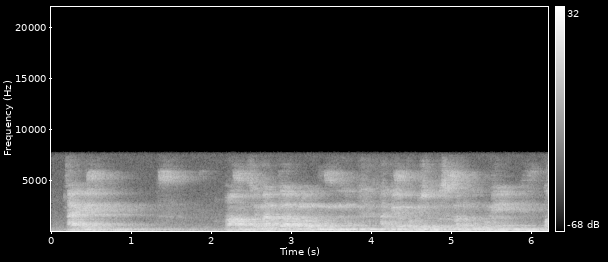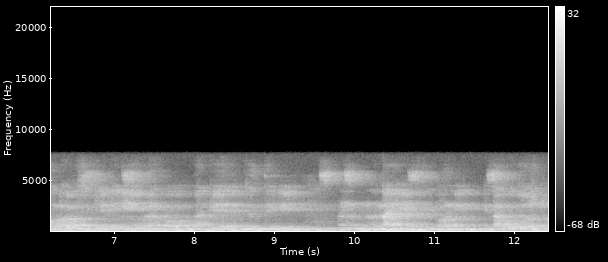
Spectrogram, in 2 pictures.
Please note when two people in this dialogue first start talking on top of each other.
none

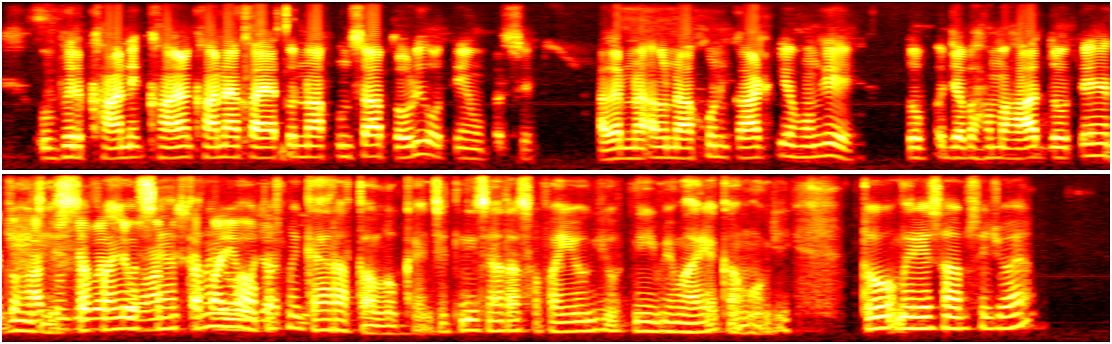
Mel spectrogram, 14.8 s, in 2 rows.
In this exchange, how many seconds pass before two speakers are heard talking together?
7.3 s

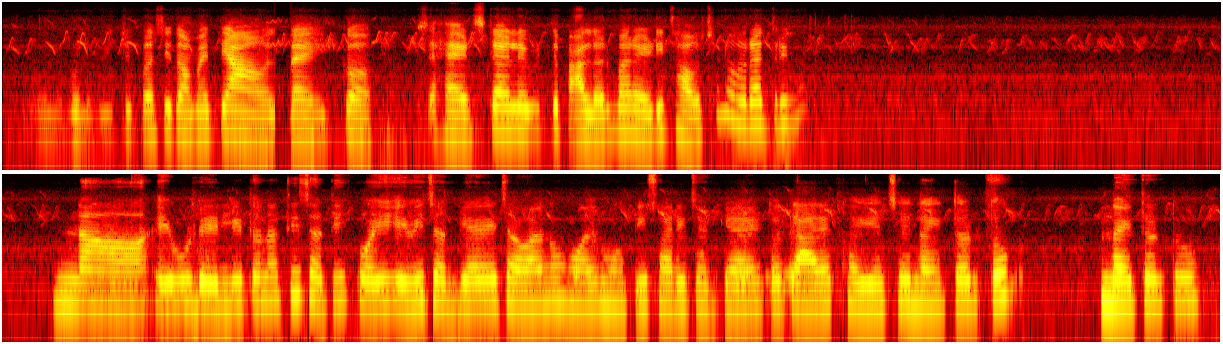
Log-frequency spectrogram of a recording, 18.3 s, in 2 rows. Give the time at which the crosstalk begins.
none

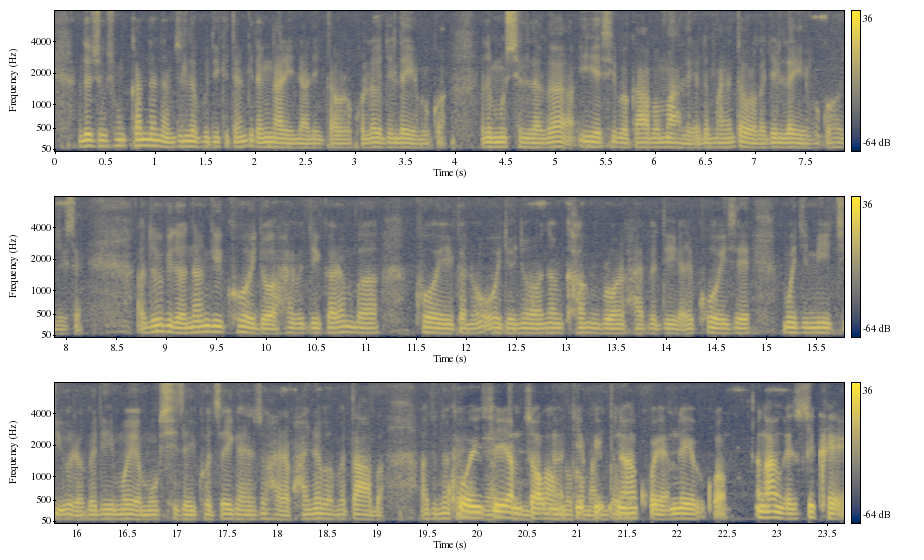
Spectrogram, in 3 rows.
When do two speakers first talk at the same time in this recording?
19.8 s

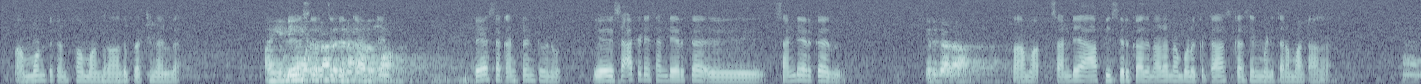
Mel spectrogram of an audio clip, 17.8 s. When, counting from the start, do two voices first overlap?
3.6 s

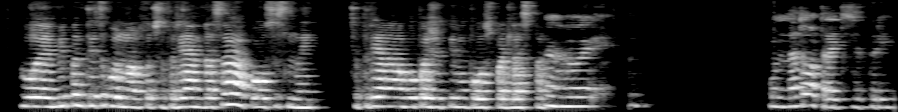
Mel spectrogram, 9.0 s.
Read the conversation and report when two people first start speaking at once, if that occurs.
none

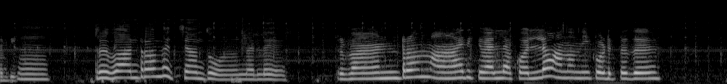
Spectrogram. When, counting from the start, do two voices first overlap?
none

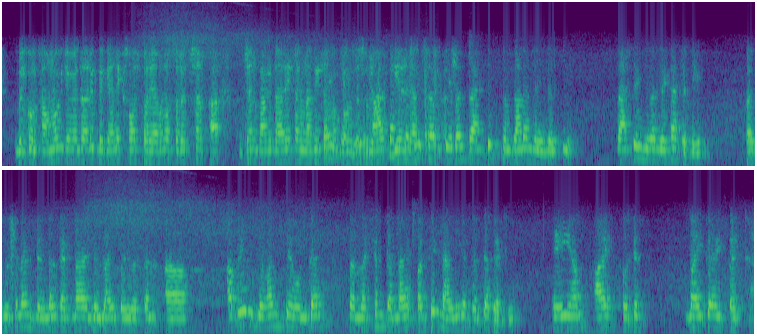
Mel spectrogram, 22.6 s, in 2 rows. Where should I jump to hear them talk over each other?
4.8 s

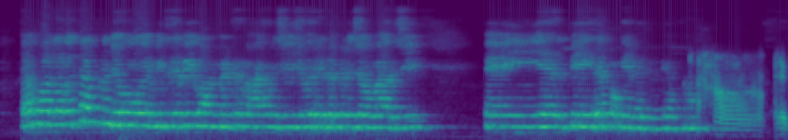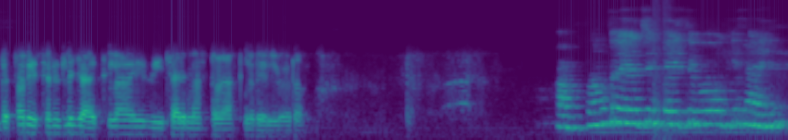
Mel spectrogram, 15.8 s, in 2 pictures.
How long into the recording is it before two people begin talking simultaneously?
none

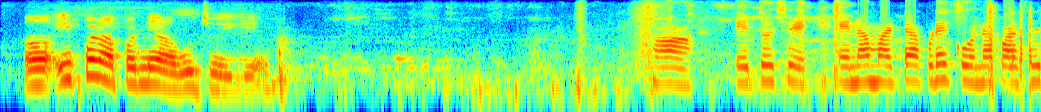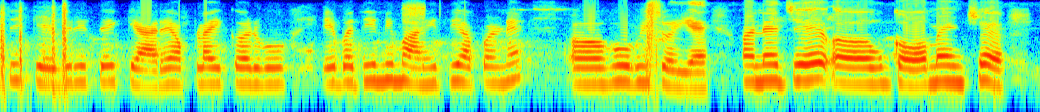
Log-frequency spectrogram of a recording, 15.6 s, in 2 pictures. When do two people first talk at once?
none

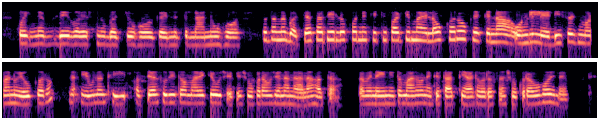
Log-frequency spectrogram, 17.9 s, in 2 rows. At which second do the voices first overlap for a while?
none

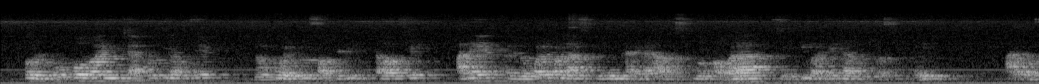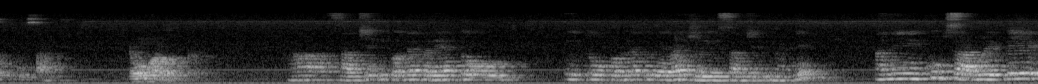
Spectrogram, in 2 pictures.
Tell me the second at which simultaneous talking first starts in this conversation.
none

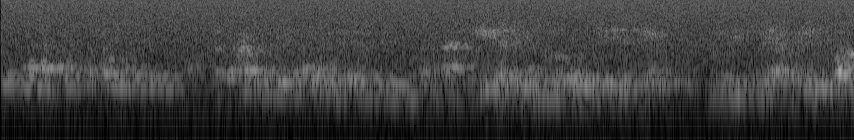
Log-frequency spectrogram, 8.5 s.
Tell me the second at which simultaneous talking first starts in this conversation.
none

